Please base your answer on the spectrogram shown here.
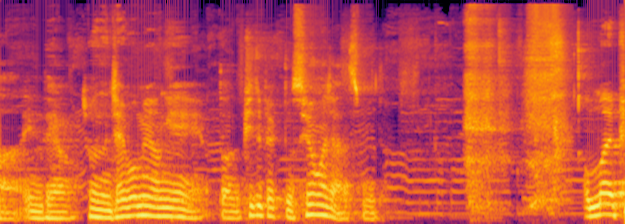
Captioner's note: haha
